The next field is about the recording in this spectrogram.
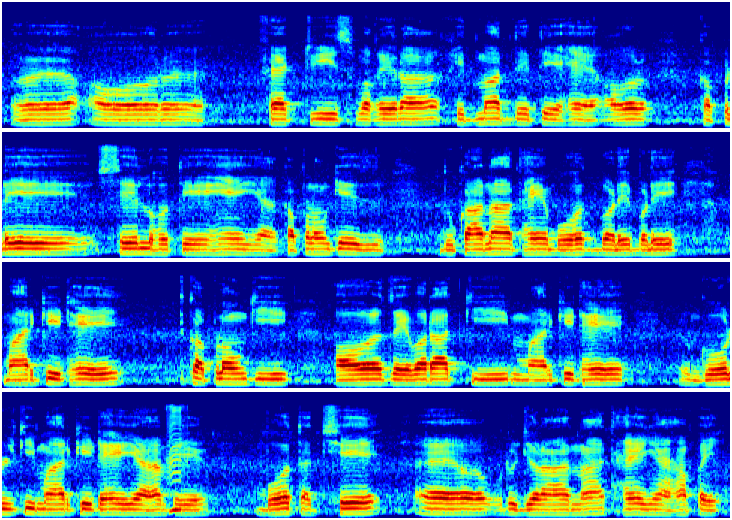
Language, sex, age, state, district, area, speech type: Urdu, male, 30-45, Telangana, Hyderabad, urban, spontaneous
